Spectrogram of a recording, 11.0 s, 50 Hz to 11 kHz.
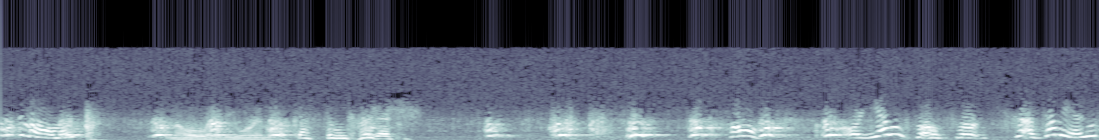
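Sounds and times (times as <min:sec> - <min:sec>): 
dog barking: 0:00.6 - 0:03.1, 0:04.8 - 0:08.7
speech: 0:01.7 - 0:04.2, 0:08.6 - 0:10.9.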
